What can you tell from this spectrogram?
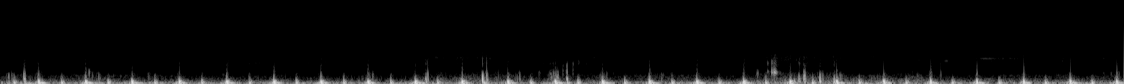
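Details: Heart sounds of a 35-year-old man after heavy alcohol intake, self-recorded by stethoscope a few hours after going to bed, moving from mitral to tricuspid area: steady, regular, rapid heartbeat at about 128/min, low background hum.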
